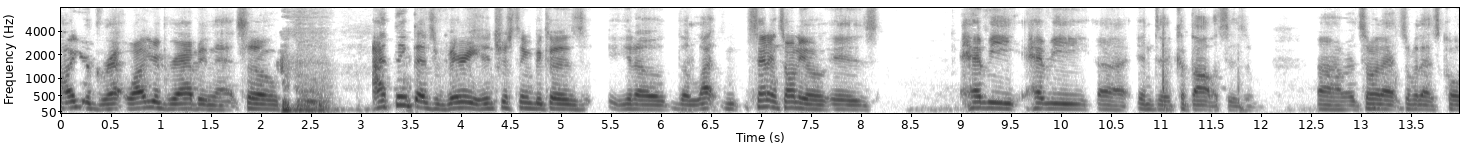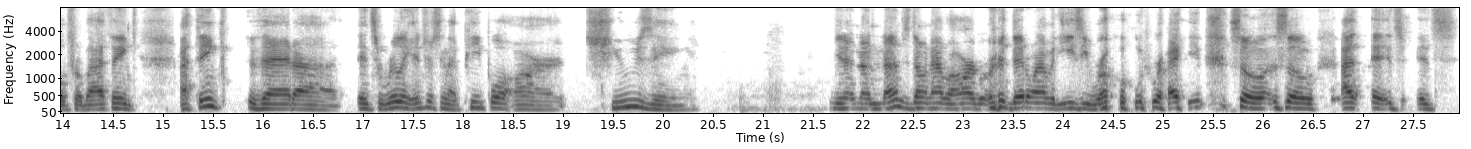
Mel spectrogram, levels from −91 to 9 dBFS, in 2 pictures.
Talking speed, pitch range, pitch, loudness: 150 wpm, 125-155 Hz, 135 Hz, -24 LUFS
